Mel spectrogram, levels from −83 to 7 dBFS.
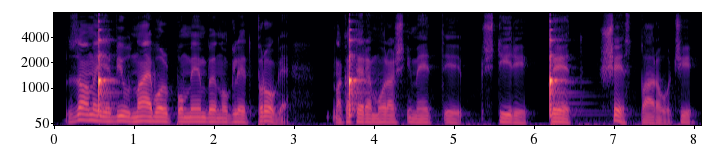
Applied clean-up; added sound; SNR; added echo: none; Bowed string instrument; -3 dB; none.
